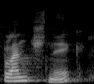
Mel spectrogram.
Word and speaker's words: splanchnic: morning splanchnic so thank you CLA it's it's pronounced splanchnic vain thrombosis um I don't know too much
